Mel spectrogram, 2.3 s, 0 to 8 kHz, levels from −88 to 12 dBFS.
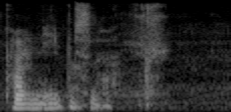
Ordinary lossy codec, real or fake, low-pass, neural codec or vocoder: AAC, 48 kbps; fake; 7.2 kHz; autoencoder, 22.05 kHz, a latent of 192 numbers a frame, VITS, trained on one speaker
